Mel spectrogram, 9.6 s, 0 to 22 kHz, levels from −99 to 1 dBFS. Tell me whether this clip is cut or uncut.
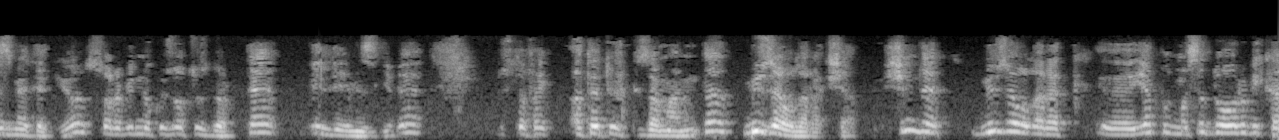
cut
